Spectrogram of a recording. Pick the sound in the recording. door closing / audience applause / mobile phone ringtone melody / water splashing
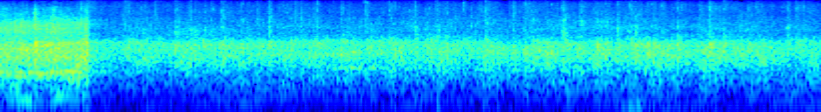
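audience applause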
